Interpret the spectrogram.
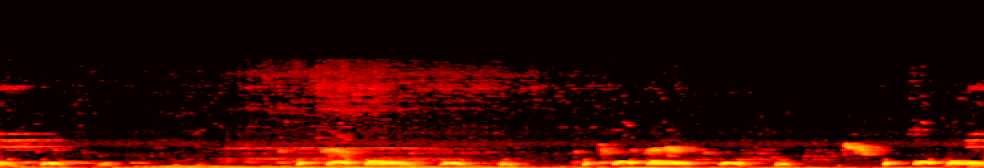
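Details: Female spotted dove cooing to prompt males into singing, short low coo phrases repeating with irregular spacing, several overlapping voices, occasional higher chirps and a constant low hum in the background.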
